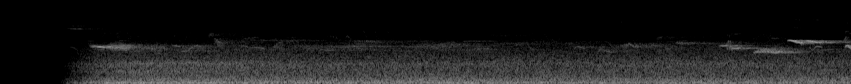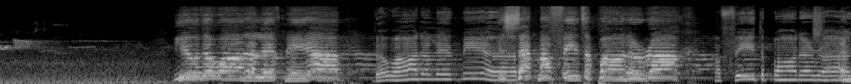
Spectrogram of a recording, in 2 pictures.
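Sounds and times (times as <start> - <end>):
outdoor background hiss: 0.6 - 17.0.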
